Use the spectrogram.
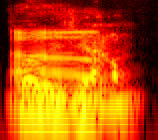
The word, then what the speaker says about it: Chloe Zhao: and the directing pedigree of, how do you pronounce her name? Chloe Zhao? Yes, Chloe Zhao.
